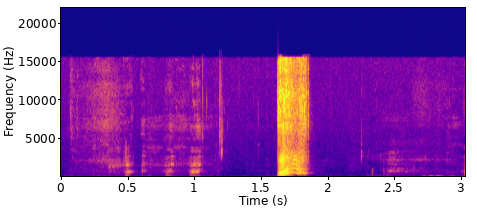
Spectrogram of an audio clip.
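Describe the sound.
A short, loud fart bursts out once in the middle, sharply louder than the quieter murmur of people talking before and after it.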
